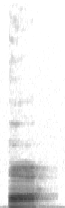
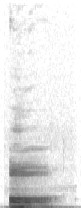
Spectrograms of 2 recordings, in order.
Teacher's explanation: the American O sound is an unrounded vowel, ah, while the British O sound is rounded, aw.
